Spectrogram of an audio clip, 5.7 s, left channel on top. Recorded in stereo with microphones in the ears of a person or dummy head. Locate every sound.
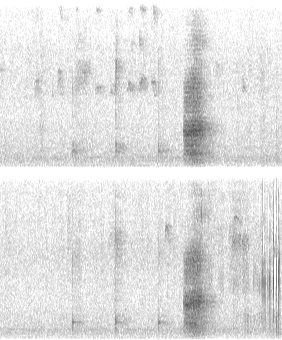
1.4 s a running tap: 55° right (ahead or behind), 2.5 m
3.7 s breathing: centre (ahead or behind), 1.1 m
